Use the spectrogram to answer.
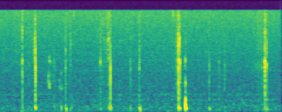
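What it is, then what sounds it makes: Clear plastic phone case. An empty, clear plastic phone case with a dotted back is held in one hand and tapped with the fingertips and short nails of the other hand. The result is a quiet, irregular series of short, dry clicks and taps, each with a soft low body and a bright, crisp tick that stops almost instantly.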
